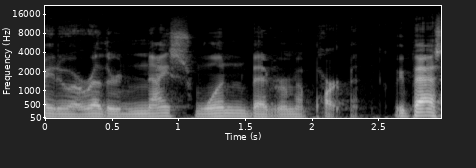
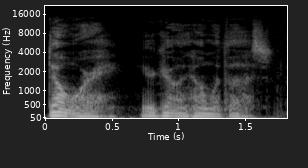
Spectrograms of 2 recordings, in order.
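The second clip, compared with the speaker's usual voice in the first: whispered; 7 dB quieter than usual. Retold or imitated. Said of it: "one of the ladies whispered".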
